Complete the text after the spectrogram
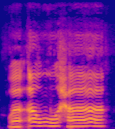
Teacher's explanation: Fathah berdiri, kita baca 2 harakat. Wa auha. Ha-nya segitu aja.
